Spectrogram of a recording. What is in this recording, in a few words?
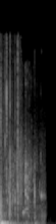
Splat And Crunch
